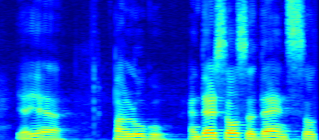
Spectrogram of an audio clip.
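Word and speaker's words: Kpanlogo: Okay, this is called Panlogo drums. Panlogo. Palogo drums? You write it KP, but you have to swallow the K. Okay, all right. K is silent? Yeah. Panlogo.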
